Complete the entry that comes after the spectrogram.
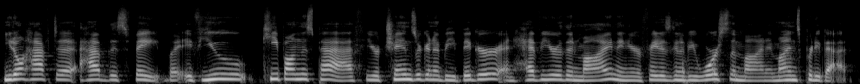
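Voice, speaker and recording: A woman's voice: mid-range voice, steady tone, normal speed, few pauses, darkish tone. A woman co-hosting a casual book chat, retelling and discussing a story in an informal, plain-spoken way. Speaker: podcast co-host.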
